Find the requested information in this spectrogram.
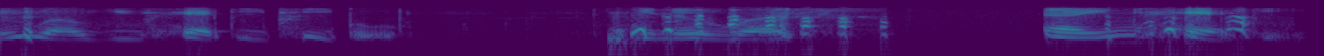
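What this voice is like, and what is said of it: Imitates cartoon character Droopy's voice. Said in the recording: “your vocal impersonation of the cartoon character Droopy”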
